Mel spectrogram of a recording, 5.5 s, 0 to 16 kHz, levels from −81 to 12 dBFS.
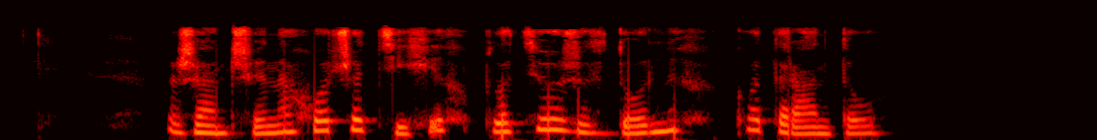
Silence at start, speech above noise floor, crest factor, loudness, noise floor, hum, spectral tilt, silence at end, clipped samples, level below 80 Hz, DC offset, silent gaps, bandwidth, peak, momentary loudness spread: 0.85 s; 56 dB; 24 dB; -32 LUFS; -89 dBFS; none; -3.5 dB/octave; 1.1 s; under 0.1%; -64 dBFS; under 0.1%; none; 8.4 kHz; -10 dBFS; 13 LU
